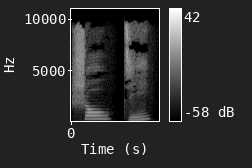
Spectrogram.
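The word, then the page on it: shouji: shou1ji2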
